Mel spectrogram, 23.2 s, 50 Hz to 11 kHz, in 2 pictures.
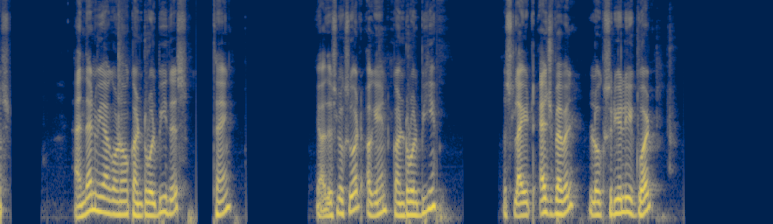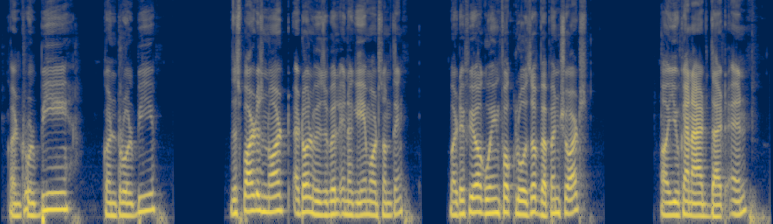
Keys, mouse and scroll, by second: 0.1 click, 1.1 alt+right click, 1.9 ctrl+b, 5.2 alt+right click, 5.9 ctrl+b, 7.5-8.0 scroll down 4, 8.0 middle click, 9.0 alt+right click, 9.8 ctrl+b, 12.3 alt+right click, 13.4 ctrl+b, 15.6 middle click, 17.2 right click, 18.7 click, 19.2 right click, 19.9 click, 21.6 ctrl+z, 21.8 middle click, 22.2 Tab, 22.6 scroll down 2, 22.7 scroll down 3, 22.9 shift+middle click.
